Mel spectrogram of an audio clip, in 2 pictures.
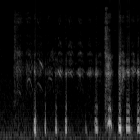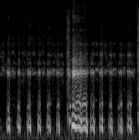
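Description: Laughter in a fast, even run of short 'ha' bursts, about five a second, starting faint and getting louder after about four seconds.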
